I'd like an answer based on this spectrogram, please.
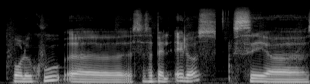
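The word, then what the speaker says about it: Eloth: Pour le coup, ça s'appelle Elos. Ça s'écrit E-L-O-T-H.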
